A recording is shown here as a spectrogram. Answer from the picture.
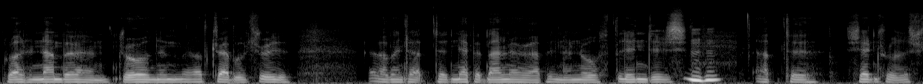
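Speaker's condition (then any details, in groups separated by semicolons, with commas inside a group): Tongue cancer, aggressive; after treatment, speech and swallowing problems persist to a certain extent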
